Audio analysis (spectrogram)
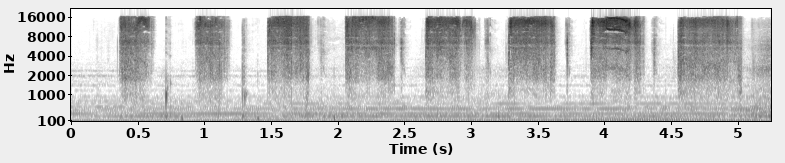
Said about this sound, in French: Et je te laisse écouter s'éloigner les pas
